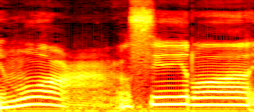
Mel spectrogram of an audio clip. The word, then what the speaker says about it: المعصرات: Wa anzalna minal mu'si tidak mu'sira tapi mu'sira ya, ain sukunnya dialirkan lagi.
